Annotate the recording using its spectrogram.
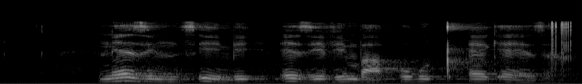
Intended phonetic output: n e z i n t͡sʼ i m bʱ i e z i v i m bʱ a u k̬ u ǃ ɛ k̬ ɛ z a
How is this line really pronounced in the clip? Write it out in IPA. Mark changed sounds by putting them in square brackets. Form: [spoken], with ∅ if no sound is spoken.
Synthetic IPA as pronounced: n e z i n t͡sʼ i m bʱ i e z i v i m bʱ a u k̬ u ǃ ɛ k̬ [ɛː] z a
